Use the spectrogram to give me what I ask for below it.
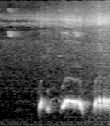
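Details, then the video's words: Brief spotted dove lure call: a couple of short low coos then a longer smooth coo, over a steady low hum and faint hiss. "Suara Tekukur Ampuh Untuk Pikat"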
